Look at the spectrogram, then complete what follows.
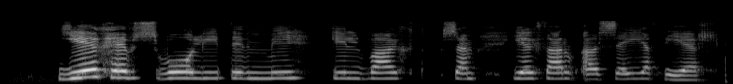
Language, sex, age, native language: Icelandic, female, 11, Icelandic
